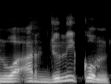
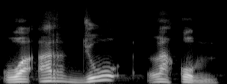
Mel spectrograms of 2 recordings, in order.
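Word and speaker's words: وَأَرْجُلَكُمْ: dalam al-quran wamsahu biruusikum bukan wa arjulikum tapi wa Arju lakum ya dia maktub maktub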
